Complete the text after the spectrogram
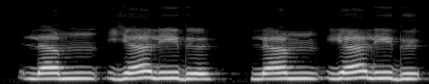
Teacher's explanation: اظہار کا مطلب ہوتا ہے ظاہر کرنا، یعنی صرف میم کی آواز کو ظاہر کیا جائے گا، اس پہ غنہ نہیں کیا جائے گا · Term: اظہار شفوی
